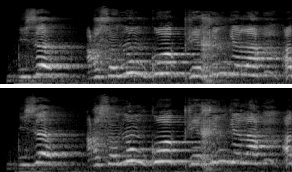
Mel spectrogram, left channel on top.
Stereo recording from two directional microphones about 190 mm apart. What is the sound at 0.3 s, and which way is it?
A child's voice, 20° right (ahead or behind).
